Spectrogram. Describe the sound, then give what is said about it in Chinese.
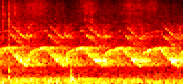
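An American police car siren yelps loudly, its pitch sweeping up and down in quick repeated cycles, about four swoops in two seconds, over a low rumbling background. “哎呀，美国警车太烦了。”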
